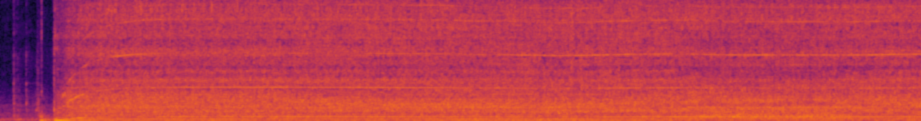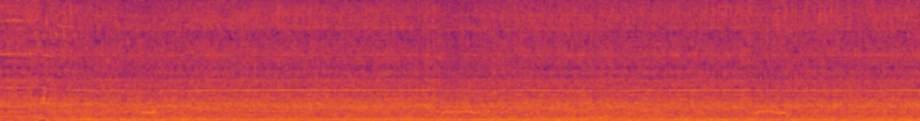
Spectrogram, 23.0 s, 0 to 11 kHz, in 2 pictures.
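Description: A Hoover WindTunnel U6485900 self-propelled upright vacuum cleaner switches on and runs loudly and steadily, holding a constant motor whine with a faint change in pitch partway through.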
